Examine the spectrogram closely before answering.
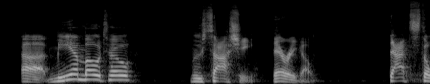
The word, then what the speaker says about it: Miyamoto Musashi: Miyamoto Musashi. Excuse me. I know I butchered that name. Miyamoto Musashi.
